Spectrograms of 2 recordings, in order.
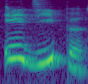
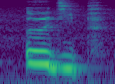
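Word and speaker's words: Œdipe: Alors, vous votez, là beaucoup me disent Édipe, super, ça c'est la prononciation classique, Édipe. Mais beaucoup de gens, même moi, hein, je dis Oedipe aussi. Maintenant,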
